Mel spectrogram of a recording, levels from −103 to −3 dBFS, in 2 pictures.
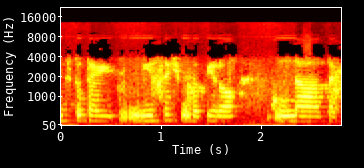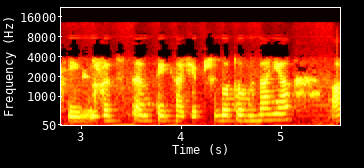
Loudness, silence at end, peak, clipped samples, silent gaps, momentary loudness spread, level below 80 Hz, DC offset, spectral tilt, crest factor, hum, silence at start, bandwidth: -17 LUFS; 0 s; 0 dBFS; under 0.1%; none; 6 LU; -62 dBFS; under 0.1%; -3 dB/octave; 18 dB; none; 0 s; 13 kHz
